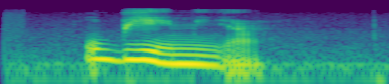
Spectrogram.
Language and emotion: Russian, angry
